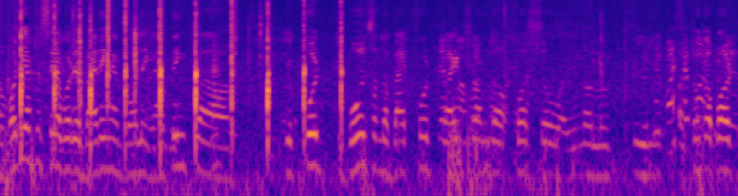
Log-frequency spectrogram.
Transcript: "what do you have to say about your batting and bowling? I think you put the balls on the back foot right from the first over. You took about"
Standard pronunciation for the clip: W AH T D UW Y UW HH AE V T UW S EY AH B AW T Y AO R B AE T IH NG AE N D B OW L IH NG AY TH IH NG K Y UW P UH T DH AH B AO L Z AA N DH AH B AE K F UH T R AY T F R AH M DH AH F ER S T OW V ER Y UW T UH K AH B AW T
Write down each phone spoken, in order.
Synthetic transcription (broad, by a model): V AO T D Y UW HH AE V T UW S EY AH B AW T Y AO R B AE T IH NG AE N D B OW L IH NG AY T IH NG K Y UW P UH T B AO L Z AA N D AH B AE K F UH T R AY T F R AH M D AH F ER S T OW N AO Y UW T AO K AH B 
